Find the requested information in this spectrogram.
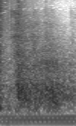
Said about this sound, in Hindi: assistant driver ने एक और फायर किया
